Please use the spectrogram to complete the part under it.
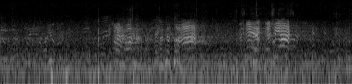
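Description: A football is kicked with dull thuds some distance away.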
